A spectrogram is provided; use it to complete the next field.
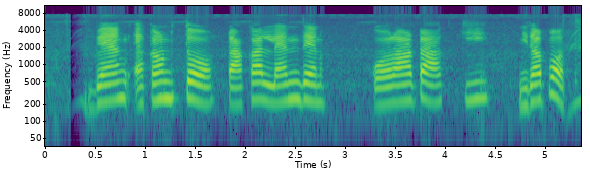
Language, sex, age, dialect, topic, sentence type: Bengali, female, 18-24, Rajbangshi, banking, question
